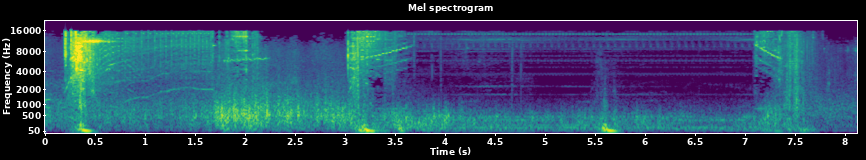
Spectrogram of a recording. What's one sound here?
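Wind rushes past a parachute gliding through the air.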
